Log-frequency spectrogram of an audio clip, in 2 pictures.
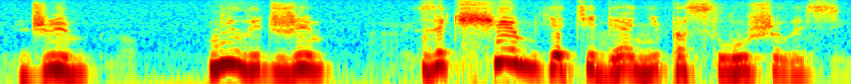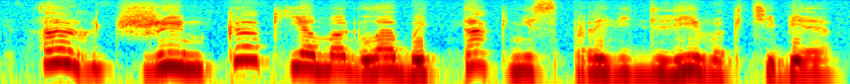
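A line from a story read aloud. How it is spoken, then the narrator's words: Sobbing, stammering. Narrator (Russian): Лиззи всхлипнула и, запинаясь, сказала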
